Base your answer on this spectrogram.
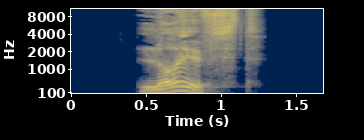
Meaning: second-person singular informal present of laufen 'to run'
- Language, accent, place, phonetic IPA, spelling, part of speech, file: German, Germany, Berlin, [lɔyfst], läufst, verb, De-läufst.ogg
